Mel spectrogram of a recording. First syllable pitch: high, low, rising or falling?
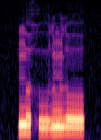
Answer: high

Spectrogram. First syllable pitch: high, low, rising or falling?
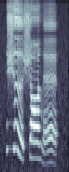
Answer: falling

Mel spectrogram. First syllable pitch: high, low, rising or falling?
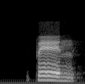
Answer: falling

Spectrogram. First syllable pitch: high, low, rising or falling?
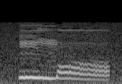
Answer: high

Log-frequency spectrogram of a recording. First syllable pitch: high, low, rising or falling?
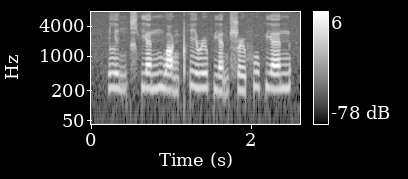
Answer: low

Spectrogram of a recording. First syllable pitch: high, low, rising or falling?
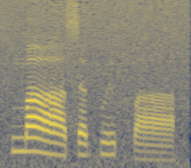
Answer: falling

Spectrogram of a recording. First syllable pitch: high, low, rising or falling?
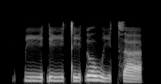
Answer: low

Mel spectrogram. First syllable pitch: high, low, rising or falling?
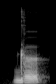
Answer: low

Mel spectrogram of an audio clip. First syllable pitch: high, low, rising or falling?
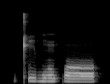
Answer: low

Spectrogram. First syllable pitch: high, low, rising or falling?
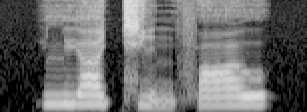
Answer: high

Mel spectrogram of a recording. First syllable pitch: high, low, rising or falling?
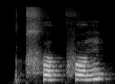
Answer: rising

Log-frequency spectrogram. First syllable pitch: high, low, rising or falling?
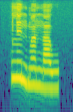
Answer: falling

